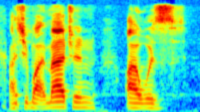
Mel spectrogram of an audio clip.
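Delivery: ordinary delivery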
